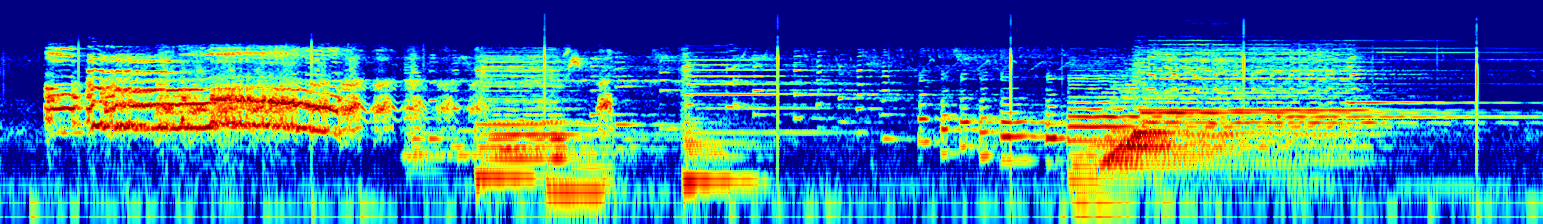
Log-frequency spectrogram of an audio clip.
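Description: A loud rooster crow rings out near the start, followed by bright, tuneful music with bouncy plucked and sliding notes carrying on to the end.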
